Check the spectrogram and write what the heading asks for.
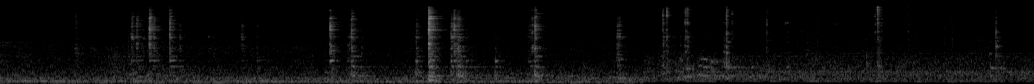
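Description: Scattered light metallic clicks and ticks as nuts are twisted down by hand on the metal threaded rods of a column still, snugging up the top nuts.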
